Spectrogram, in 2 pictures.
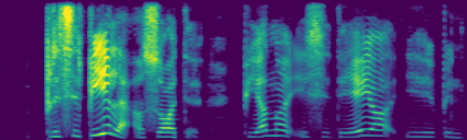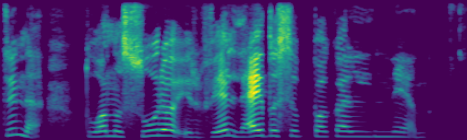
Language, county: Lithuanian, Vilnius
